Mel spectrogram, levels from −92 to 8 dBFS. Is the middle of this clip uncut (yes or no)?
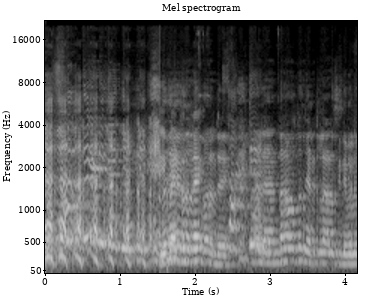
no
